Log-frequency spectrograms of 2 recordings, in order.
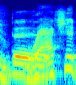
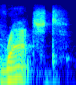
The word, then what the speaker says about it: Ratched: I'd say that, but it's Ratchet. It's not Ratched.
